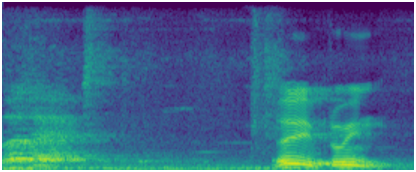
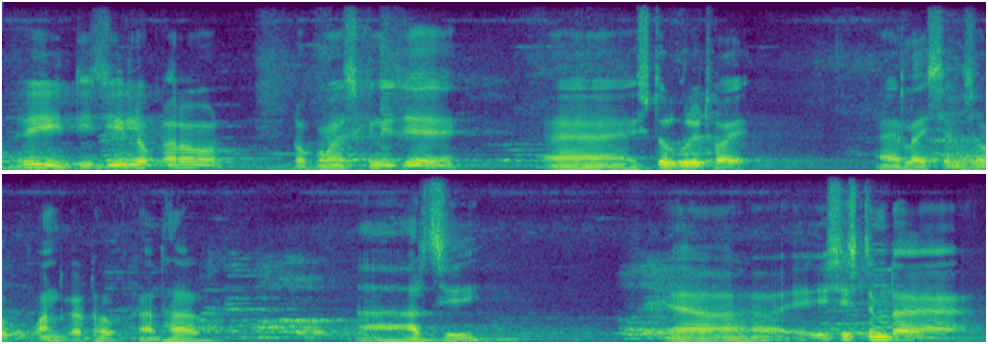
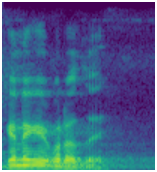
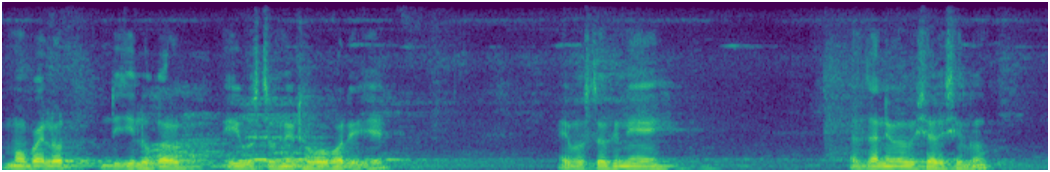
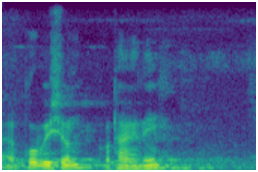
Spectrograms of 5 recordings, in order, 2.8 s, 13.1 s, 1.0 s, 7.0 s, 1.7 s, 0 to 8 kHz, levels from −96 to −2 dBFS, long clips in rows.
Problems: none marked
